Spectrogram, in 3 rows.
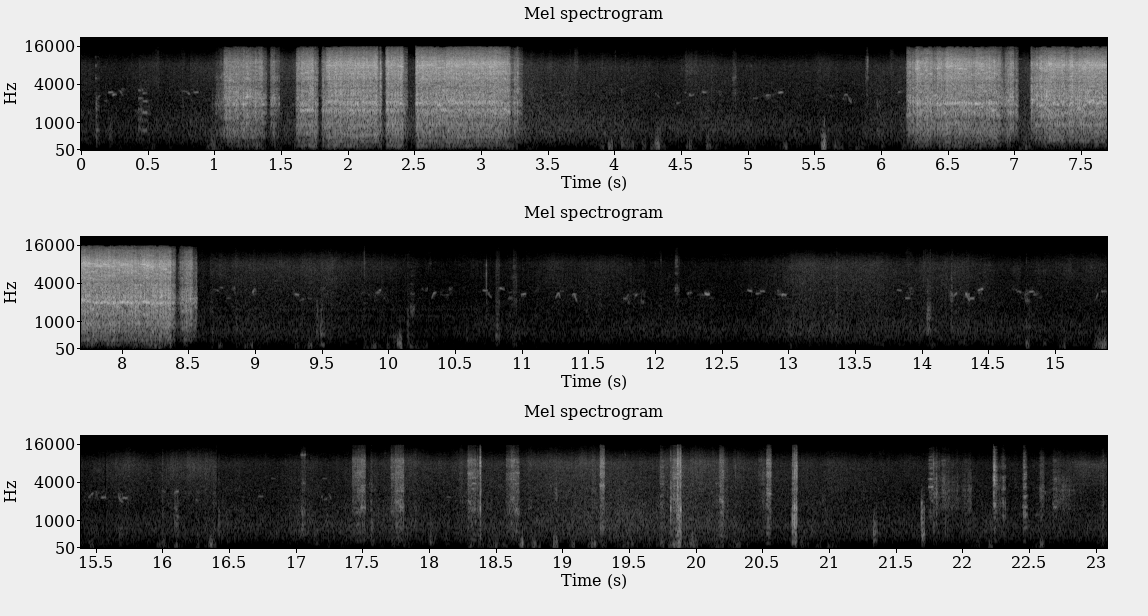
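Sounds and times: power saw cutting wood: 1.0s - 3.4s, 6.2s - 8.6s, 17.4s - 18.7s.

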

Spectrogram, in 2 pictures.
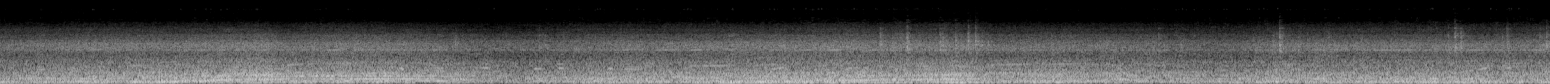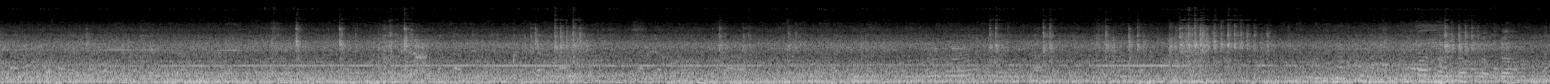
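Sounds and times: bus engine and road rumble: 0.0s - 31.0s
bus fittings rattling and clicking: 8.0s - 10.6s, 12.4s - 31.0s.

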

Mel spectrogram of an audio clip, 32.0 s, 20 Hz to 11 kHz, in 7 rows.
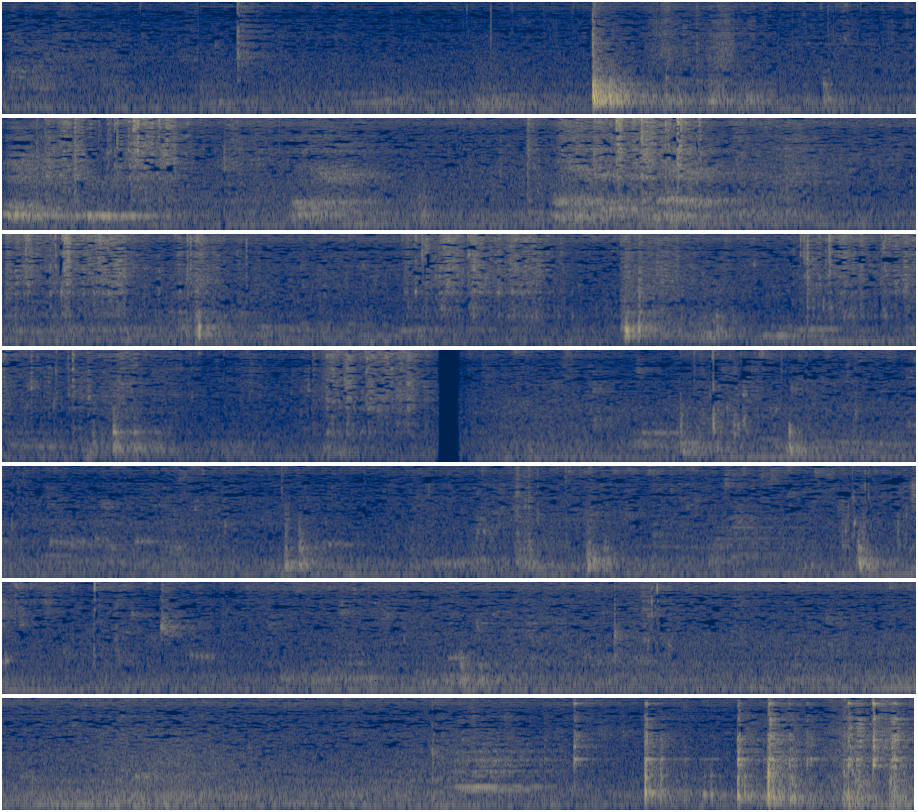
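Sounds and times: spatula stirring liquid: 3.2s - 15.9s
bowl scraping: 4.6s - 6.5s, 7.1s - 15.9s, 29.6s - 31.9s
rice pattering into liquid: 6.7s - 15.9s.

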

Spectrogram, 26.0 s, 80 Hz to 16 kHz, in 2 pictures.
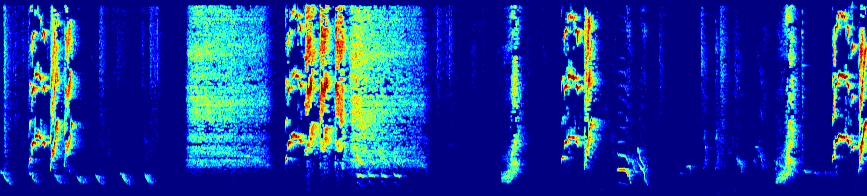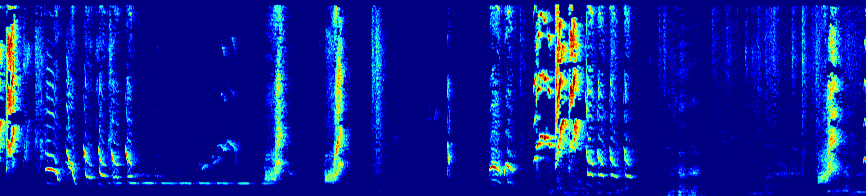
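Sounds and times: bird singing whistles and chirps: 0.0s - 6.5s, 8.4s - 10.4s, 11.4s - 18.2s, 20.4s - 22.6s.

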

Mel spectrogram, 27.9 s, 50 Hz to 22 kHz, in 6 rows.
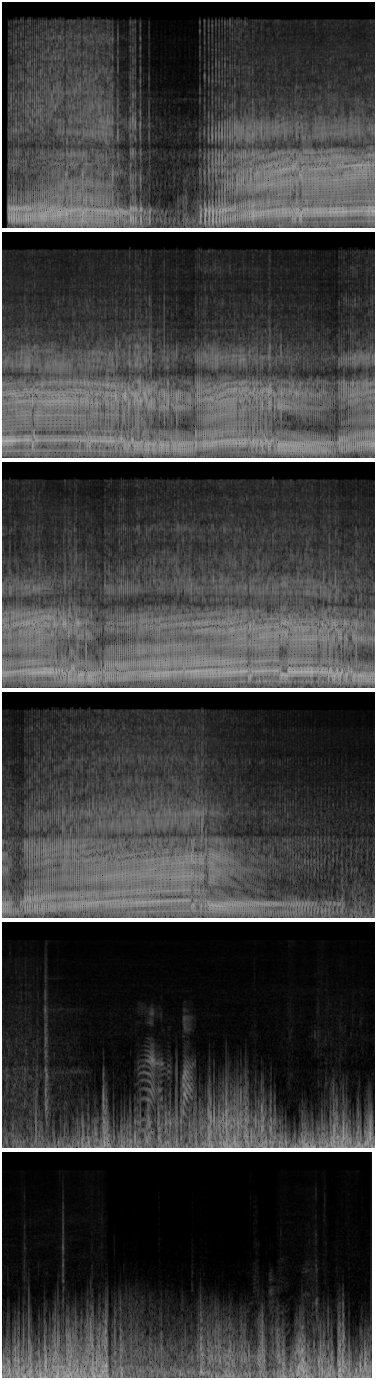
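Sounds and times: motorbike engine revving: 0.0s - 19.7s.

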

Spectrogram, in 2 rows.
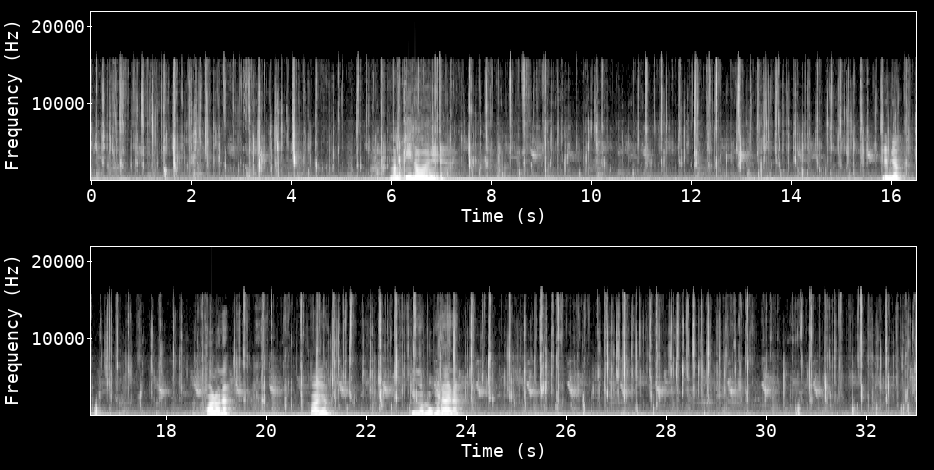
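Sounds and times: dog licking and chewing: 0.0s - 33.0s
faint low hum: 0.0s - 33.0s.

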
